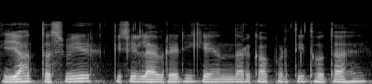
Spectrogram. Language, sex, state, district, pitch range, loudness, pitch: Hindi, male, Jharkhand, Ranchi, 120-130 Hz, -18 LUFS, 125 Hz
